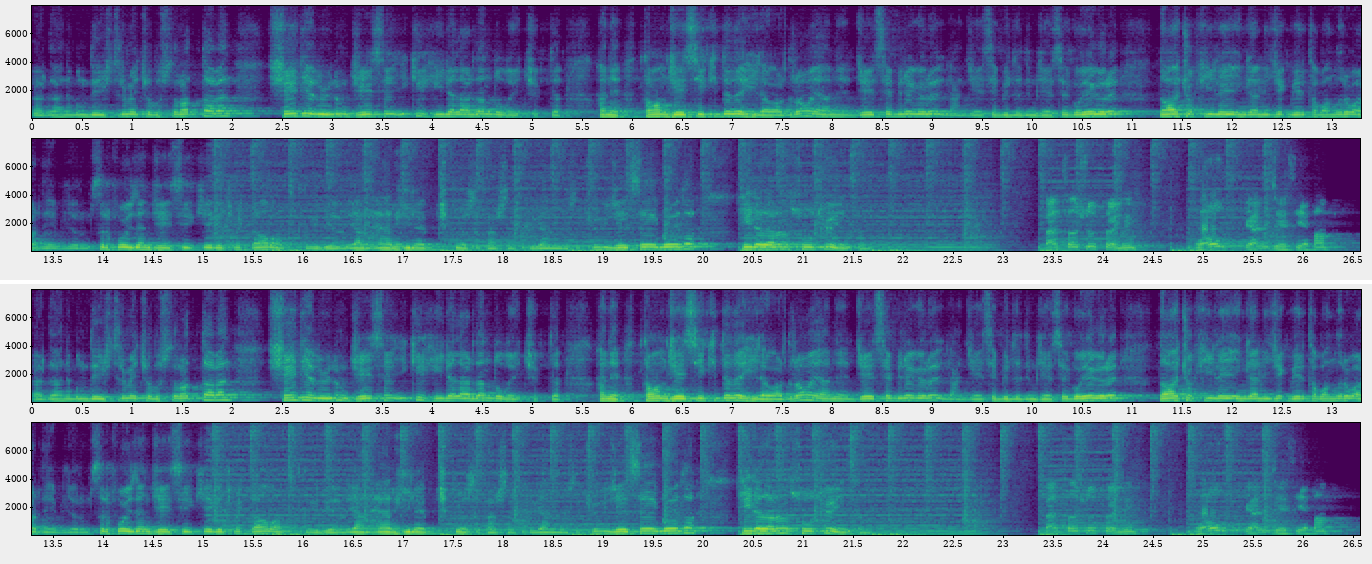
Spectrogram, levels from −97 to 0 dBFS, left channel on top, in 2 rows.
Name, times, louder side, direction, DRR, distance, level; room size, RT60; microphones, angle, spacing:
voice 1, 0.0-2.0 2.4-10.9 11.3-21.7, equal, 30° right, 6 dB, 1.2 m, -23 dB
sound 1, 15.0-16.7 17.0-17.1 17.3-19.7 20.0-20.1 20.3-23.1 23.3-24.2 24.5-25.7, right 2 dB, 75° right, 6.4 m, -35 dB
voice 2, 23.4-24.4 24.9-26.4, left 1 dB, 20° left, 6 dB, 0.9 m, -30 dB
21.0 x 19.0 x 9.7 m, 1.1 s
head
